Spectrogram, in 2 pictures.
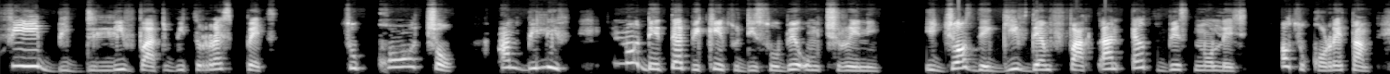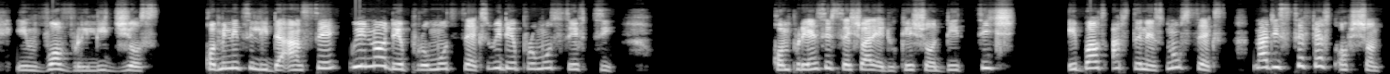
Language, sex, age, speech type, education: Nigerian Pidgin, female, 46-60, spontaneous, tertiary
